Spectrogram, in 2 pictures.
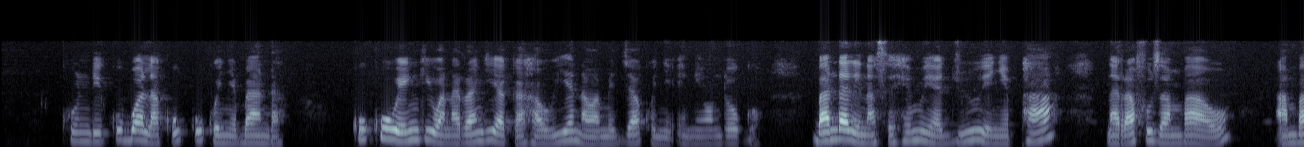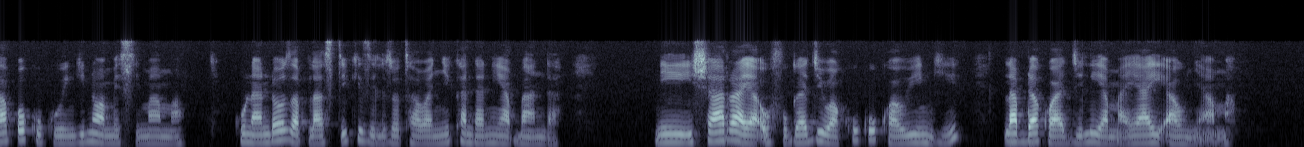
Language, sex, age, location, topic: Swahili, female, 25-35, Nairobi, agriculture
